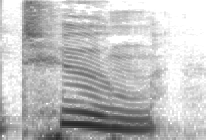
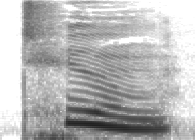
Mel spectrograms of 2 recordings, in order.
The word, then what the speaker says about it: tomb: 我们再来看美音。同样呢，清明节 Tomb Sweeping Day，要注意 tomb， tomb，末尾的 b 不发音，sweeping，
